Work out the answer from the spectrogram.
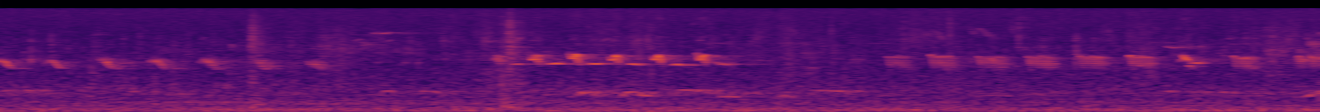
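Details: Back-yard mockingbird song: rapid strings of short, evenly spaced chips, a brighter fast-repeated phrase, then another even run of notes, all against low ambient noise.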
